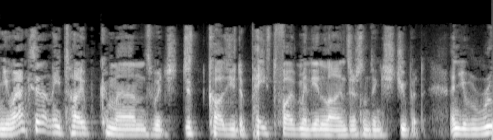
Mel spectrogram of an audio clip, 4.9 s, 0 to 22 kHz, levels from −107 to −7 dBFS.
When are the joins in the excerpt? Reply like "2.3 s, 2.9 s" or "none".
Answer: none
